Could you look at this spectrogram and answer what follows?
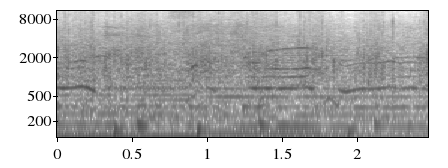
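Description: A studio audience applauds in a short burst of clapping, with a voice talking over it and a low, steady hum underneath.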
